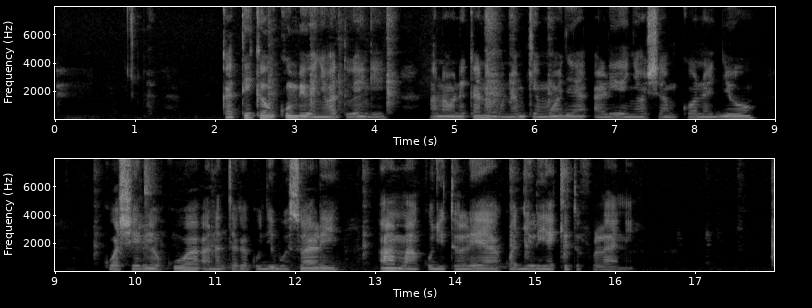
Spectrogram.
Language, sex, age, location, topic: Swahili, male, 18-24, Dar es Salaam, education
